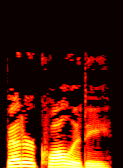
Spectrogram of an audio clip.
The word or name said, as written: better quality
